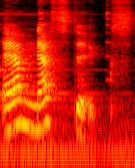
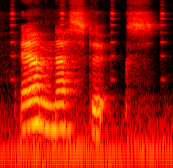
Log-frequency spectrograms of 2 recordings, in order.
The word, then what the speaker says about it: amnestics: It's pronounced Amnestics. Thank you. I I may forget that, but thank you. That's super nice. Amnestics.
